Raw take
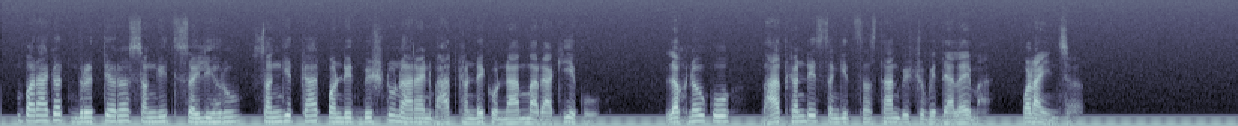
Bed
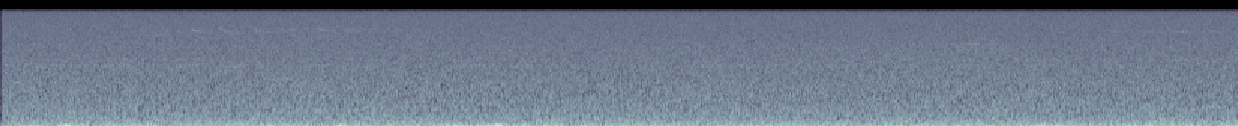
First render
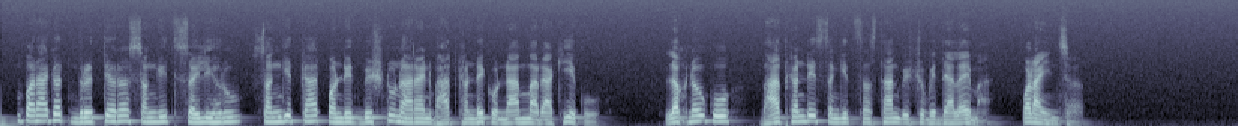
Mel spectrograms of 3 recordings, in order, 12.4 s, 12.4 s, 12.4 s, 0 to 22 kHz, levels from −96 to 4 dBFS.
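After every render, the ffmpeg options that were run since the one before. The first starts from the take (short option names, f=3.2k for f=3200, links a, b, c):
-af "bandreject=f=60:t=h:w=4,bandreject=f=120:t=h:w=4,bandreject=f=180:t=h:w=4,bandreject=f=240:t=h:w=4,bandreject=f=300:t=h:w=4"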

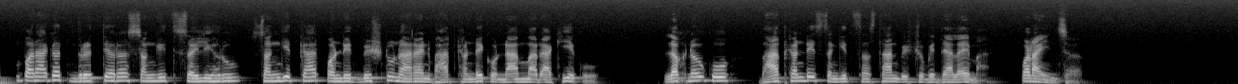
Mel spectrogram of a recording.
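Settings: -af "afftdn=nr=6:nf=-36"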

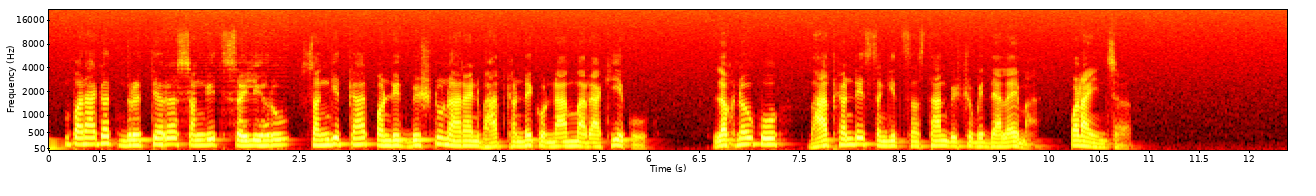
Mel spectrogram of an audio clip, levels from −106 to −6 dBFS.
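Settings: -filter_complex "[0:a]asettb=1/sr,asplit=3[a][b][c];[a]atrim=end=1.134[d];[b]atrim=start=1.13:end=2.4,asetpts=PTS-STARTPTS,afade=t=in:d=0.004:c=qsin,afade=t=out:st=1.266:d=0.004:c=qsin,aecho=1:1:2.6:0.65,atrim=end_sample=56007[e];[c]atrim=start=2.396[f];[d][e]acrossfade=d=0.004:c1=hsin:c2=qsin[g];[g][f]acrossfade=d=0.004:c1=qsin:c2=hsin"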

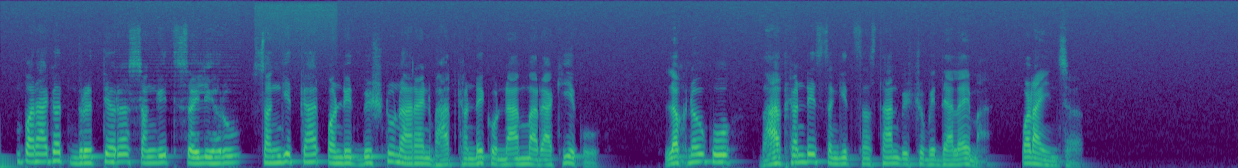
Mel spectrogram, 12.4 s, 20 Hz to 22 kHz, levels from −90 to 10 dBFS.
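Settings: -filter_complex "[0:a]asettb=1/sr,asplit=3[a][b][c];[a]atrim=end=2.544[d];[b]atrim=start=2.54:end=3.37,asetpts=PTS-STARTPTS,afade=t=in:d=0.004:c=qsin,afade=t=out:st=0.826:d=0.004:c=qsin,aemphasis=mode=production:type=cd[e];[c]atrim=start=3.366[f];[d][e]acrossfade=d=0.004:c1=hsin:c2=qsin[g];[g][f]acrossfade=d=0.004:c1=qsin:c2=hsin,asettb=1/sr,asplit=3[h][i][j];[h]atrim=end=7.214[k];[i]atrim=start=7.21:end=7.95,asetpts=PTS-STARTPTS,afade=t=in:d=0.004:c=qsin,afade=t=out:st=0.736:d=0.004:c=qsin,asplit=2[l][m];[m]adelay=15,volume=-5dB[n];[l][n]amix=inputs=2:normalize=0,atrim=end_sample=32634[o];[j]atrim=start=7.946[p];[k][o]acrossfade=d=0.004:c1=hsin:c2=qsin[q];[q][p]acrossfade=d=0.004:c1=qsin:c2=hsin"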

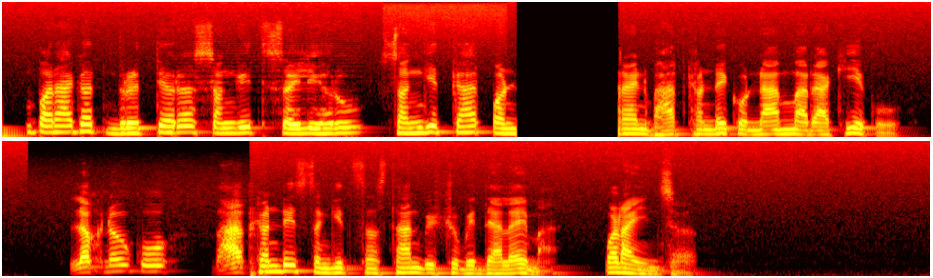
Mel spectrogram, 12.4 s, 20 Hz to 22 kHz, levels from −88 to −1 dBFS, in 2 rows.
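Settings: -filter_complex "[0:a]asettb=1/sr,asplit=3[a][b][c];[a]atrim=end=6.364[d];[b]atrim=start=6.36:end=7.85,asetpts=PTS-STARTPTS,afade=t=in:d=0.004:c=qsin,afade=t=out:st=1.486:d=0.004:c=qsin,highpass=500,lowpass=5.1k[e];[c]atrim=start=7.846[f];[d][e]acrossfade=d=0.004:c1=hsin:c2=qsin[g];[g][f]acrossfade=d=0.004:c1=qsin:c2=hsin,asplit=3[h][i][j];[h]atrim=end=3.43,asetpts=PTS-STARTPTS,afade=t=out:st=3.426:d=0.004:c=hsin[k];[i]atrim=start=3.43:end=4.11,asetpts=PTS-STARTPTS,volume=0[l];[j]atrim=start=4.11,asetpts=PTS-STARTPTS,afade=t=in:d=0.004:c=hsin[m];[k][l][m]concat=n=3:v=0:a=1"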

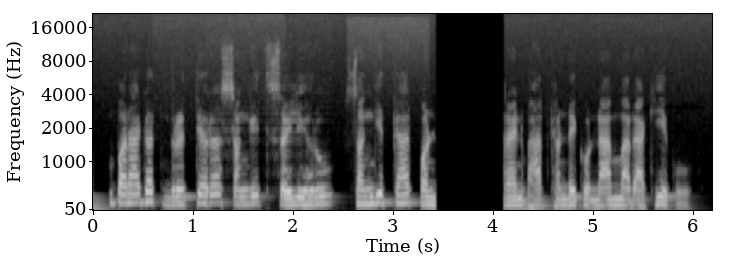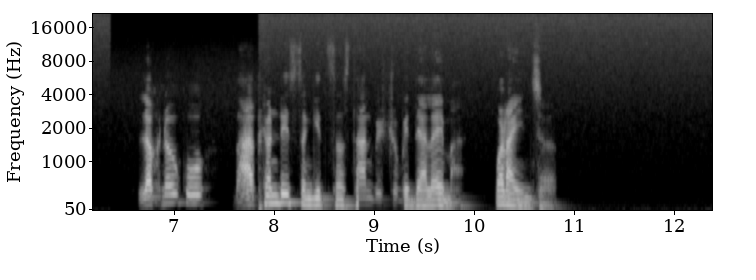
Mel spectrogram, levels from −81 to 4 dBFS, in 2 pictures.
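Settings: -filter_complex "[0:a]asettb=1/sr,asplit=3[a][b][c];[a]atrim=end=0.594[d];[b]atrim=start=0.59:end=1.92,asetpts=PTS-STARTPTS,afade=t=in:d=0.004:c=qsin,afade=t=out:st=1.326:d=0.004:c=qsin,tiltshelf=f=700:g=-4[e];[c]atrim=start=1.916[f];[d][e]acrossfade=d=0.004:c1=hsin:c2=qsin[g];[g][f]acrossfade=d=0.004:c1=qsin:c2=hsin,asettb=1/sr,asplit=3[h][i][j];[h]atrim=end=5.484[k];[i]atrim=start=5.48:end=6.12,asetpts=PTS-STARTPTS,afade=t=in:d=0.004:c=qsin,afade=t=out:st=0.636:d=0.004:c=qsin,bandreject=f=3.1k:w=12[l];[j]atrim=start=6.116[m];[k][l]acrossfade=d=0.004:c1=hsin:c2=qsin[n];[n][m]acrossfade=d=0.004:c1=qsin:c2=hsin,asettb=1/sr,asplit=3[o][p][q];[o]atrim=end=8.844[r];[p]atrim=start=8.84:end=9.31,asetpts=PTS-STARTPTS,afade=t=in:d=0.004:c=qsin,afade=t=out:st=0.466:d=0.004:c=qsin,highpass=810[s];[q]atrim=start=9.306[t];[r][s]acrossfade=d=0.004:c1=hsin:c2=qsin[u];[u][t]acrossfade=d=0.004:c1=qsin:c2=hsin"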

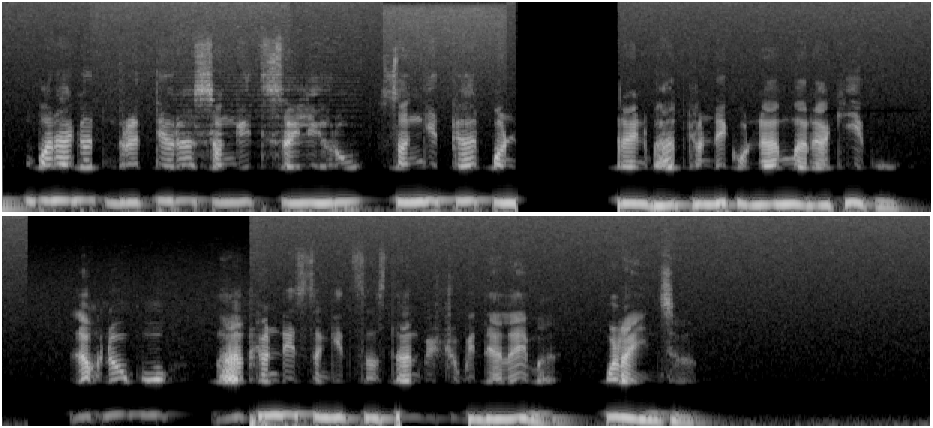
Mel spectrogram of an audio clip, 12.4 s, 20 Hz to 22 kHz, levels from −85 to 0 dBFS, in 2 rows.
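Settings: -af "afftfilt=real='re*(1-between(b*sr/4096,190,800))':imag='im*(1-between(b*sr/4096,190,800))':win_size=4096:overlap=0.75,asubboost=boost=6:cutoff=80"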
